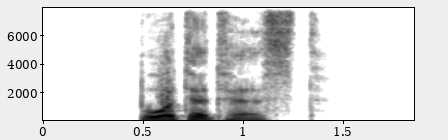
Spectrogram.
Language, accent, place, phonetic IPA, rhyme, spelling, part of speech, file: German, Germany, Berlin, [ˈboːtətəst], -oːtətəst, bootetest, verb, De-bootetest.ogg
- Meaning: inflection of booten: 1. second-person singular preterite 2. second-person singular subjunctive II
